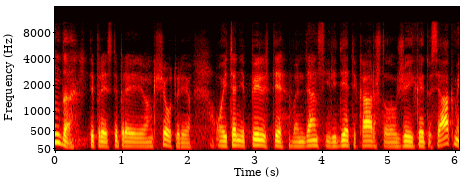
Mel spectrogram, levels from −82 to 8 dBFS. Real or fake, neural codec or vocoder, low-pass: fake; codec, 24 kHz, 0.9 kbps, DualCodec; 10.8 kHz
